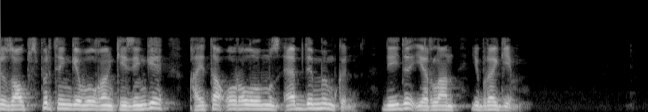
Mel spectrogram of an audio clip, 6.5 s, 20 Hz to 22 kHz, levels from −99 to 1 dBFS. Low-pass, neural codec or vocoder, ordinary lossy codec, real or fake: 5.4 kHz; none; Opus, 64 kbps; real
